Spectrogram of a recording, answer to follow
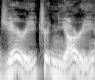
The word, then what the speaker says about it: Jarry: Pittsburgh goalie, I'm going to mispronounce it, Tritton Jarry. I want to pronounce his last name Jarry. It's Jarry.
